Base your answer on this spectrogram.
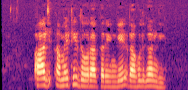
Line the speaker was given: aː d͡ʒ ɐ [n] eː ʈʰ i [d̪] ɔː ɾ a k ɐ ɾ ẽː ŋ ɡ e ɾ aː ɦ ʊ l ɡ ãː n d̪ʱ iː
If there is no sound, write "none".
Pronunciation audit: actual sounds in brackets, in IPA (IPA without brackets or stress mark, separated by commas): m, d̪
